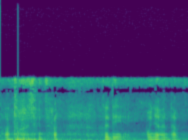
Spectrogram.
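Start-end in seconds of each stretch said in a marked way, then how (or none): 0.1-1.0 muttered, breathy aside; mock aside whisper. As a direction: grumble it under your breath. (bisikan menggerutu)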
